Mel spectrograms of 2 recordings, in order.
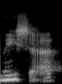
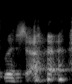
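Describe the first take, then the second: First: "Leisha" as LEE-sha; correct name. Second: "Lisha" as LISH-a; hated mispronunciation. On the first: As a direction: say "Leisha" with a long ee. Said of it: "a pretty simple name to say". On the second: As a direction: say "Lisha" with a short, lax i. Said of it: "pronunciation that I hate the most". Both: Shown as a demonstration.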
